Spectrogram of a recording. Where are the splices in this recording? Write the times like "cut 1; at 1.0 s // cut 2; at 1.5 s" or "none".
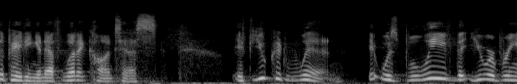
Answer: cut 1; at 2.3 s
